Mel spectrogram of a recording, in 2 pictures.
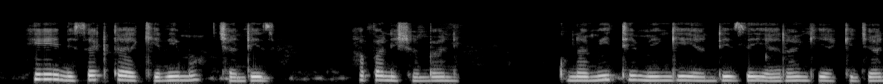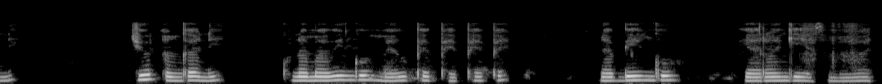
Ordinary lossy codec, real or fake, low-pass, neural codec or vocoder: Opus, 64 kbps; real; 7.2 kHz; none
